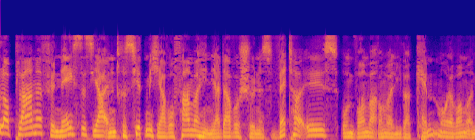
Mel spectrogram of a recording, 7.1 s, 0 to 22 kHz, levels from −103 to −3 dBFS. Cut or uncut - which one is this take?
cut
